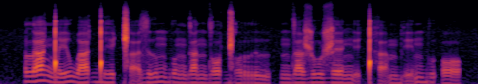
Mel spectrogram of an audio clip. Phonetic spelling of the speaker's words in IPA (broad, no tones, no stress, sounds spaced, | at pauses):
l a ŋ͡ǃ e w a ɡ͡ǃ e ǁ a̰ z ɯ m b o ŋ ɡ a n d ɔ ɡ͡ǁ ɔ r ɯ | n d a ʐ u ʐ ɛ ŋ ḛ ǃʰ a̰ m b ḛ m b u ʔ ɔ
